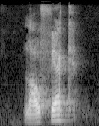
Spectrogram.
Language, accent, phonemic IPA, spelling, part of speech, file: German, Austria, /ˈlaʊ̯fˌvɛrk/, Laufwerk, noun, De-at-Laufwerk.ogg
- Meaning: 1. drive 2. part of a clockwork mechanism 3. chassis part of a railroad car 4. chassis part of a tracked vehicle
